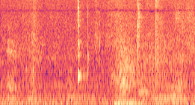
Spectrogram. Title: has the hiccups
